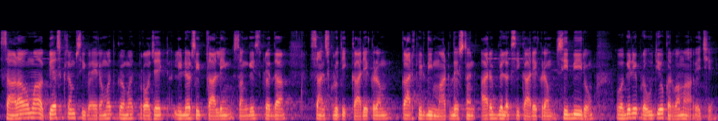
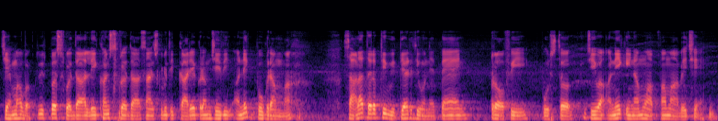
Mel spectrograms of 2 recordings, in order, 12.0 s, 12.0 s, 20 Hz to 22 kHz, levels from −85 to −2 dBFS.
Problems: background sounds at intervals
